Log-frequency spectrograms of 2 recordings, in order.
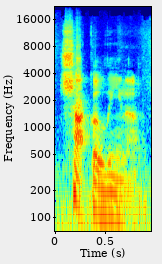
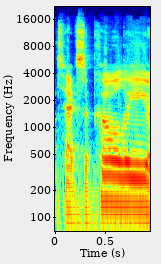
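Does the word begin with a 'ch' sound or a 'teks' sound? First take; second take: ch; teks. First: The word begins with a 'ch' sound. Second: The word begins with a 'teks' sound. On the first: The speaker calls it right. "it's pronounced like a C H" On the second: The speaker calls it wrong. "your friends by them saying"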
